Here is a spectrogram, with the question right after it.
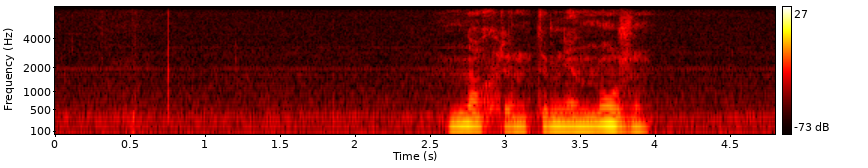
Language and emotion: Russian, angry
